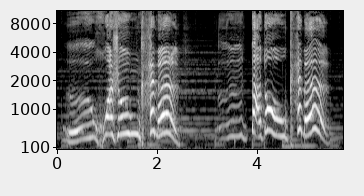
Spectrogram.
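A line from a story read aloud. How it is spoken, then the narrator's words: Loud shout. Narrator (Chinese): 他大叫着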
